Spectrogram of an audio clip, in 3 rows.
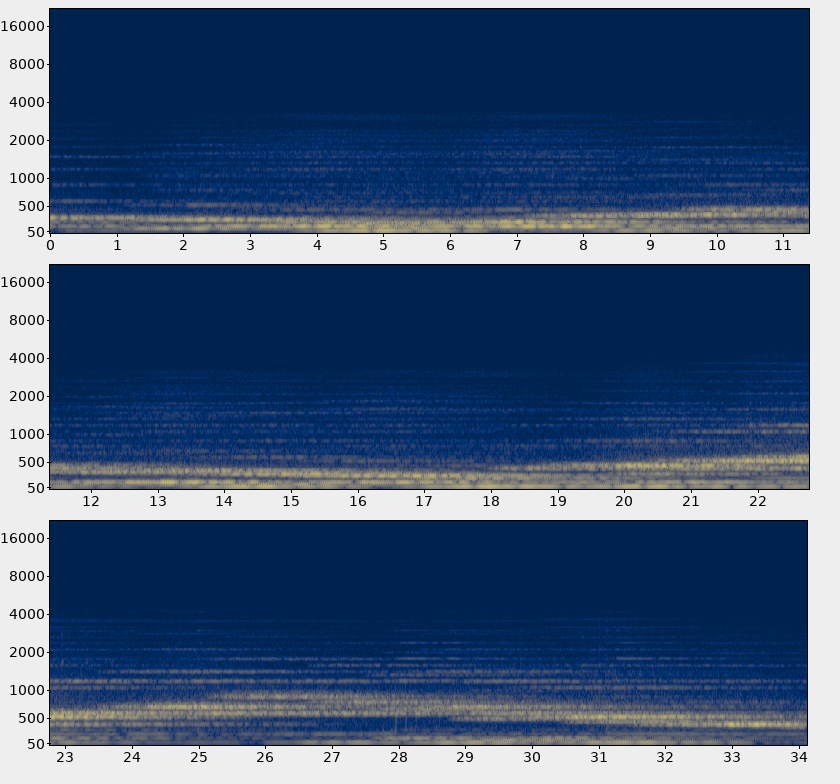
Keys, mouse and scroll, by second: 1.6 Tab, 2.0 scroll down 2, 2.3-3.3 middle drag, 3.3-4.0 right drag, 4.0 scroll up 1, 4.7 click, 4.9 scroll down 2, 5.5 click, 6.0-6.9 middle drag, 6.9 Tab, 8.2 alt+middle click, 8.4 alt+middle click, 9.7 click, 10.0 click, 11.0 click, 12.1 click, 12.3 middle click, 12.8 scroll up 1, 13.2-14.9 shift+middle drag, 14.9 alt+b, 16.0 ctrl+b, 18.8 alt+e, 21.6 Tab, 21.9-23.4 middle drag, 23.5 click, 24.0 click, 24.7 Tab, 25.2 click, 25.9 click, 26.1 click, 26.9 e, 33.1-34.1 shift+middle drag.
